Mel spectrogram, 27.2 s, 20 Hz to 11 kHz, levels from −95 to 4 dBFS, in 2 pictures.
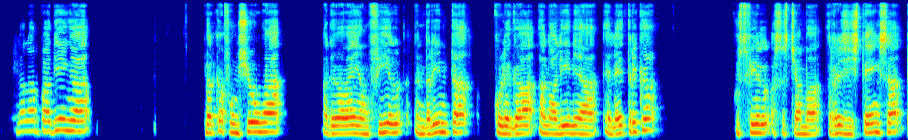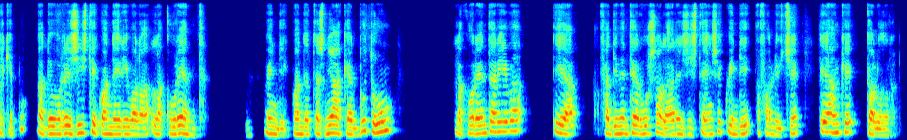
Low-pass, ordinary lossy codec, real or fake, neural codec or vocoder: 9.9 kHz; none; real; none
